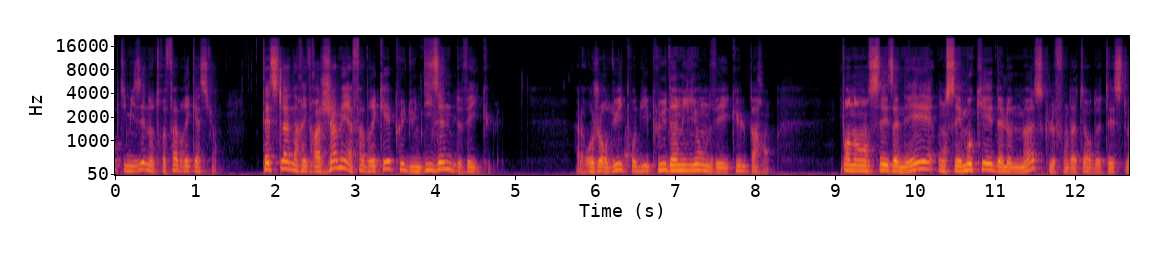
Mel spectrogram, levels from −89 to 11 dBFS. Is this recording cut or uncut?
cut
